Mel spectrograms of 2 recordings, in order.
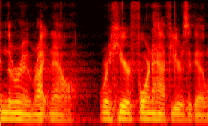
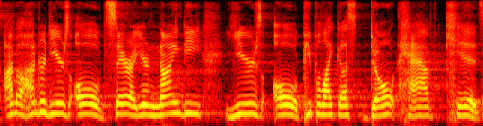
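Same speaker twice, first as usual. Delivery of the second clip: put-on loud, high-pitched protest as old Abraham; acted outburst of disbelief; incredulous protest; 8 semitones higher, 5 dB louder than usual. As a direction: plead the impossibility, pitched up and loud. Acts Abraham protesting to Sarah.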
